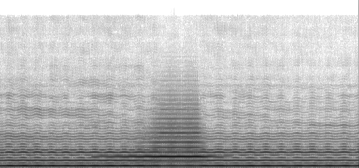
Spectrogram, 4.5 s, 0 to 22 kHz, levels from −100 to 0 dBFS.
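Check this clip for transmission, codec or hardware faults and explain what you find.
Two faults are audible in this music clip, and they overlap near the end of the first.

From 1.15 to 2.91 s there is loudspeaker feedback squeal. A microphone is picking up the loudspeaker it feeds, and at 1.5 kHz the loop gain exceeds one, so that tone reinforces itself. It swells over roughly a second into a steady whistle around 5 dB above the music.

From 2.76 to 2.79 s, just before the squeal ends, there is a short stall from a late packet. The jitter buffer ran dry, so the receiver held the last sound for 17 ms until the packet arrived, then carried on with nothing lost. It is heard as a brief hang in the sound, and playback runs 17 ms later afterwards.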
